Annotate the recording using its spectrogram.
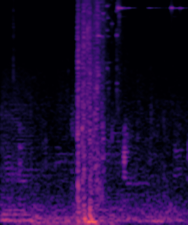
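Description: A silenced gun fires a quick burst.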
